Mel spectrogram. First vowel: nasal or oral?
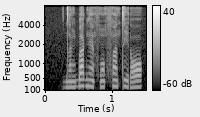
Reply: nasal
